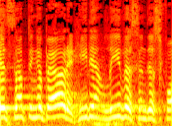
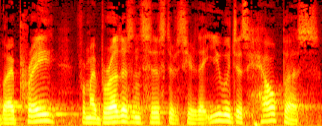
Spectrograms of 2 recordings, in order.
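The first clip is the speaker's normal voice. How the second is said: hushed prayer; 8 semitones lower, 8 dB quieter than usual. Acted. Pastor praying softly over the congregation, low and hushed. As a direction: pray gently over them, softly.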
